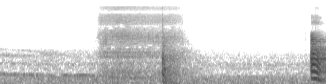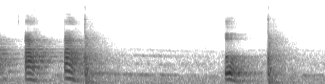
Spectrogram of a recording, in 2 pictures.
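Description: A woman voicing isolated phonics letter sounds: a drawn-out 'fff' hiss about a second in, then a short sound, then three quick repeated short syllables falling in pitch midway, and one more near the end.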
